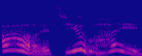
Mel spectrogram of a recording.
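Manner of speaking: shrill, booming, drawn-out shopkeeper voice. Voicing a shopkeeper greeting a player who walks in: shopkeeper voice. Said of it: "he looks over like".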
